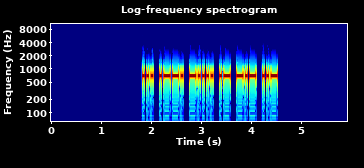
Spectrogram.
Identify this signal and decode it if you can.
Morse code, heard as a keyed tone, about 28 wpm, 700 Hz. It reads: SP6AKU
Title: DXCC-100 Call Signs - 6 Characters - 28wpm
